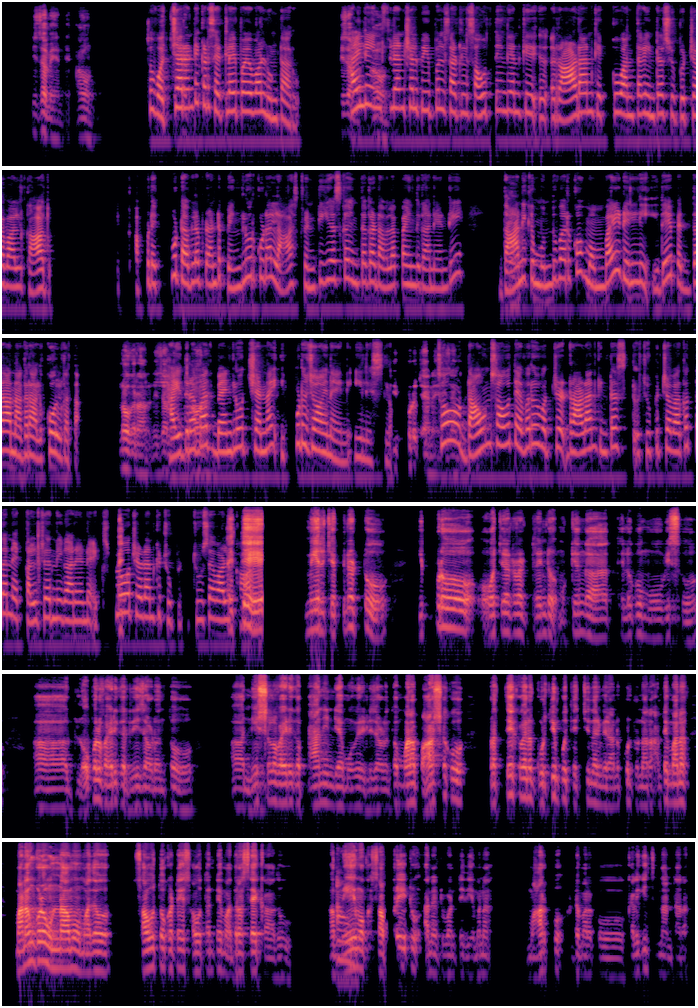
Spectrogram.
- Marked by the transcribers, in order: in English: "సో"; in English: "హైలీ ఇన్‌ఫ్లుయెన్షియల్ పీపుల్స్"; in English: "సౌత్ ఇండియన్‌కి"; in English: "ఇంట్రస్ట్"; in English: "డవలప్‌డ్"; in English: "లాస్ట్ ట్వెంటీ ఇయర్స్‌గా"; "నగరాలు" said as "నుగరాలు"; horn; in English: "లిస్ట్‌లో. సో, డౌన్"; in English: "ఇంట్రస్ట్"; in English: "కల్చర్‌ని"; in English: "ఎక్స్‌ప్లోర్"; in English: "గ్లోబల్"; in English: "నేషనల్"; in English: "పాన్ ఇండియా మూవీ"; tapping
- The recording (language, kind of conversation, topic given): Telugu, podcast, మీ ప్రాంతీయ భాష మీ గుర్తింపుకు ఎంత అవసరమని మీకు అనిపిస్తుంది?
